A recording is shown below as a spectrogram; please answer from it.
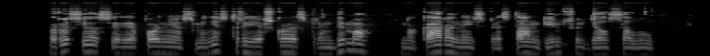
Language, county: Lithuanian, Klaipėda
